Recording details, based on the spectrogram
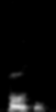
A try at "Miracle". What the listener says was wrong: Did you just pronounce every single letter in there? No, it's not.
